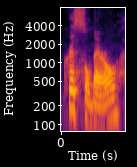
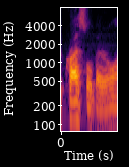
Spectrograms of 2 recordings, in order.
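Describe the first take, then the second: First: Crystal with a short i, KRISS-tul beryl; first pronunciation. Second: Crystal with a long i, CRY-stul beryl; alternative pronunciation. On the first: Teacher unsure of the gem's name, trying crystal with a short i. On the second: Teacher offering another way to say the gem, crystal with a long i. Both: Shown as a demonstration. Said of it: "not sure how you pronounce that word".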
